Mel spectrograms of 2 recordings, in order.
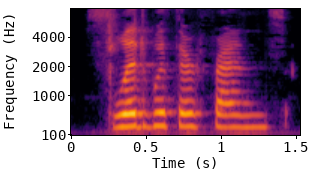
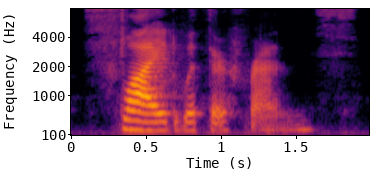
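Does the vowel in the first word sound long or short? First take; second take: short; long. First: The vowel is short, like in slid. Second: The vowel is long, like in slide. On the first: The speaker calls it wrong. "Which one sounds better?" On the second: The speaker calls it right. "Slide looks right, sounds right, and makes sense"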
